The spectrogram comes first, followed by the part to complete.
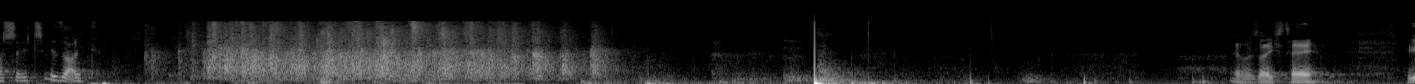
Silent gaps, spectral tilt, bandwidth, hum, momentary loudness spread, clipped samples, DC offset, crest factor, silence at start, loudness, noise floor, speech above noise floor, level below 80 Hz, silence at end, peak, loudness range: none; -4 dB/octave; 8 kHz; none; 21 LU; under 0.1%; under 0.1%; 26 dB; 0 s; -29 LUFS; -56 dBFS; 26 dB; -28 dBFS; 0 s; 0 dBFS; 16 LU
